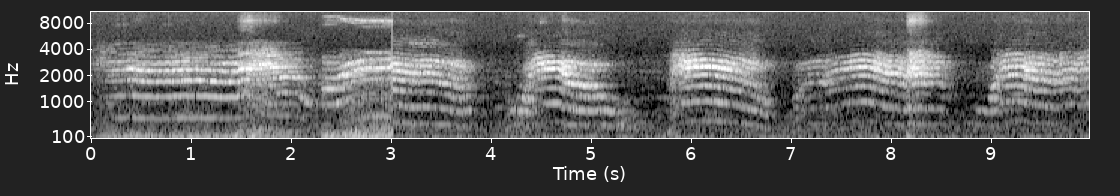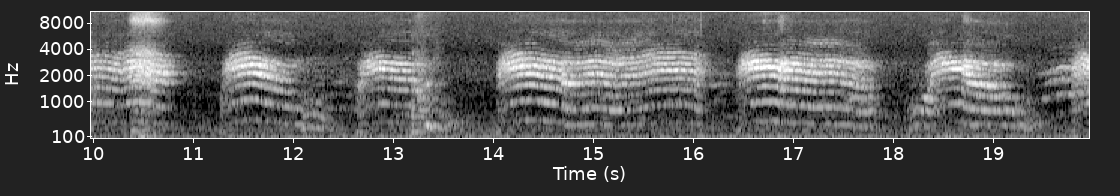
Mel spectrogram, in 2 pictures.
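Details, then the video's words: Cat producing a rapid run of short, arching meows, about a dozen in twenty seconds, each wavering up and down in pitch, bright and insistent, with a brief thump near the start. "vidio kucing lucu gemes banget tahan tawa si mpus heransuara nya dri mana padahal di kerjain"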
